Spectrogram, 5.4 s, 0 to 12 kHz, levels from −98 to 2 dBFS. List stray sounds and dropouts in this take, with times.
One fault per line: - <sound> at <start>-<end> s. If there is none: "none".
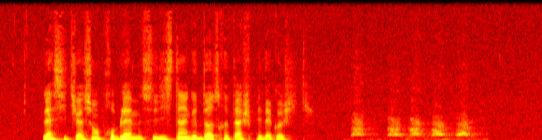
- bark at 3.4-4.9 s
